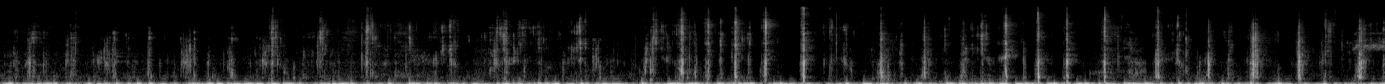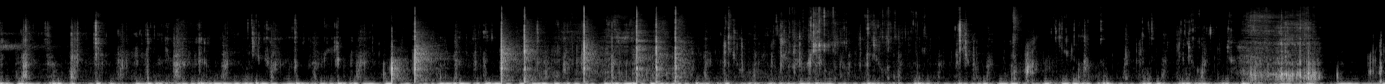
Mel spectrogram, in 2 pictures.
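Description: Close-miked chewing of whole braised eggs in chili oil, a dense run of small wet mouth clicks, with a louder bite near the end.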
